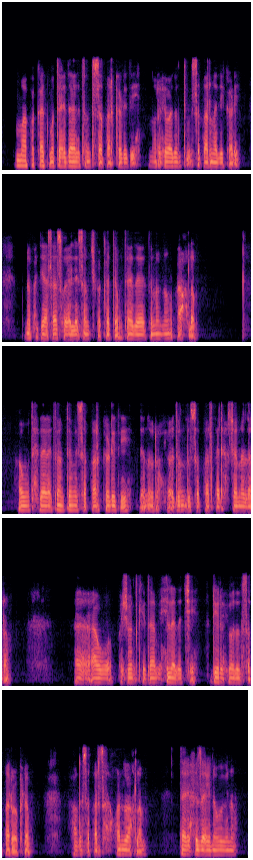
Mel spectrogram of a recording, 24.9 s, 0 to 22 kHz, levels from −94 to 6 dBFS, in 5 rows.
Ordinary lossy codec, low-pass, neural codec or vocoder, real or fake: Opus, 64 kbps; 5.4 kHz; vocoder, 44.1 kHz, 128 mel bands, Pupu-Vocoder; fake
